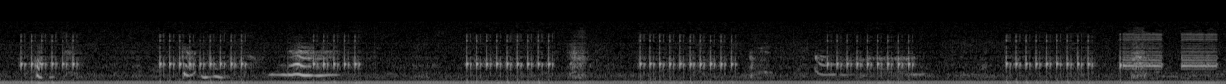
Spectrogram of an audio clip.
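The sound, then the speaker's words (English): Telephone dialing by an operator placing a call to a Murray Hill exchange number: several bursts of rapid, buzzy pulsed tones with short gaps between them, over a steady low hum. “Operator, for heaven's sake, will you ring that Murray Hill 40098 number again?”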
